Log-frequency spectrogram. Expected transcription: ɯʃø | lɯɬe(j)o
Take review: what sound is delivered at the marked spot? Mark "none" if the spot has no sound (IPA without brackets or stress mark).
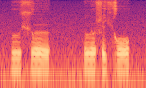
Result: ç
